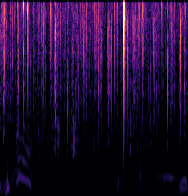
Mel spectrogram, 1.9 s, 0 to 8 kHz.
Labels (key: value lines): label: biophony, cascading saw
recorder: SoundTrap 600 or HydroMoth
